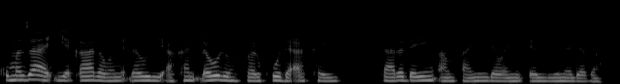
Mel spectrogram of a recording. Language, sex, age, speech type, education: Hausa, female, 15-29, spontaneous, tertiary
